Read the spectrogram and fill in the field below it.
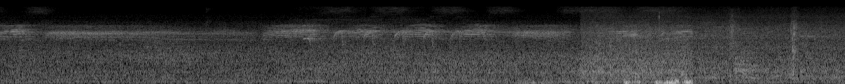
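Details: Two kingfishers fighting over territory at Dōhogawa Park give high, thin, shrill piping calls in quick broken runs, over steady rushing background noise with a few low thumps.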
